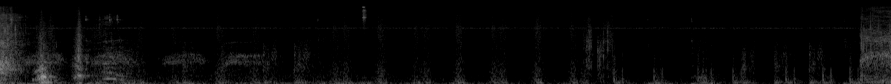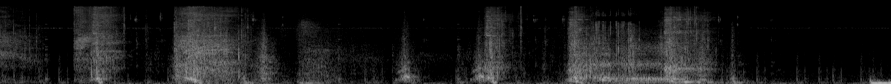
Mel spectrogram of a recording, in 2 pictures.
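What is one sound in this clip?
A sword swishes and strikes repeatedly in a fight.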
